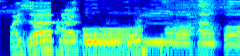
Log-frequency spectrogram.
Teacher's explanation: Jangan rohnya jangan panjang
